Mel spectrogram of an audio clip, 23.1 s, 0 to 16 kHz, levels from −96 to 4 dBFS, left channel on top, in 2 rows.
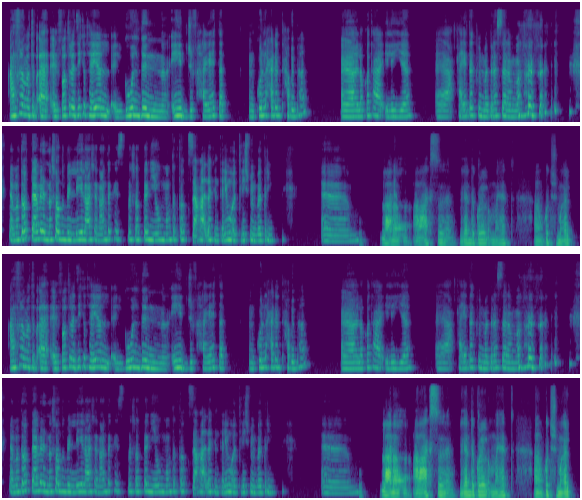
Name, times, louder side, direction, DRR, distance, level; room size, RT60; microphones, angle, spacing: voice 1, 0.2-4.5 4.9-6.1 6.8-8.2 8.7-10.9 11.4-17.0 17.9-18.7, left 4 dB, 60° left, 0.6 m, -34 dB
voice 2, 19.1-22.9, right 6 dB, 75° right, 0.3 m, -31 dB
3.3 x 2.5 x 4.2 m
head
